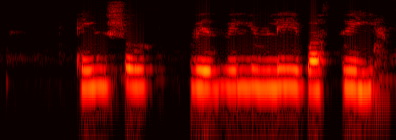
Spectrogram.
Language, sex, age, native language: Icelandic, male, 9, Icelandic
